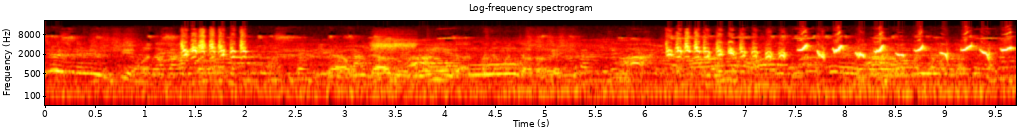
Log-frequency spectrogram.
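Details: A caged green leafbird sings at a bird-singing practice contest at a field in Semparuk. The song is used as a lure to provoke other birds to sing. It has harsh buzzy rattles, then loud, quick, rising whistled notes, over crowd chatter.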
